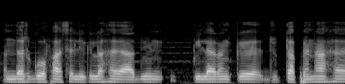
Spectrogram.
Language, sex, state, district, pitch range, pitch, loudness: Hindi, male, Jharkhand, Garhwa, 120-125 Hz, 125 Hz, -20 LUFS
